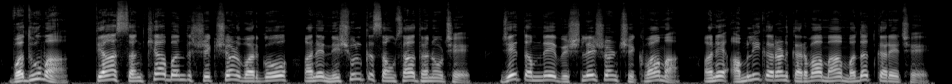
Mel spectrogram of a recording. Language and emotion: Gujarati, neutral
